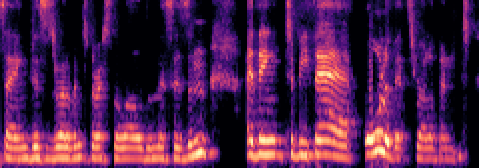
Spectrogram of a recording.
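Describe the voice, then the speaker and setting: This woman talks fairly quickly in a British accent. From United Kingdom. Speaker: cybersecurity panelist. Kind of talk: panel discussion. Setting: online event.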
